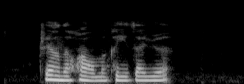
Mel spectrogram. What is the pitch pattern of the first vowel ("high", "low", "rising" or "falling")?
falling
